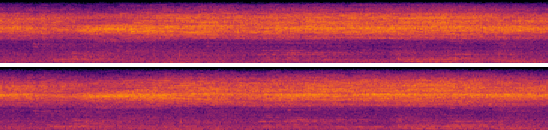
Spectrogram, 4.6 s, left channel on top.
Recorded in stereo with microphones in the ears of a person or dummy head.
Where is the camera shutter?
I don't hear a camera shutter.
